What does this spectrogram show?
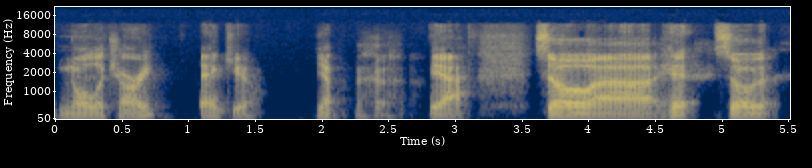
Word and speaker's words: Acciari: Noel Acciari.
